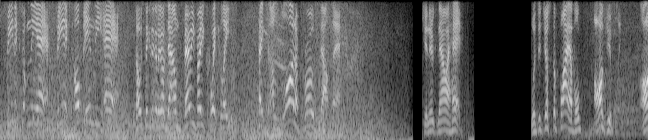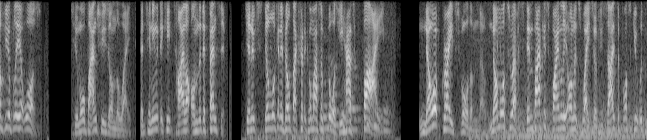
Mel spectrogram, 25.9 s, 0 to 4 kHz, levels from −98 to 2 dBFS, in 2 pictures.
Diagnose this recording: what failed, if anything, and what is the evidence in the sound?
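Call processing, sound chopped by the voice detector: at 0.0–2.7, 4.14–5.16 and 6.94–11.78 s, stretches of sound flicker into synthetic hiss, likely from voice-activity gating switching transmission off and on.

Call processing, comfort noise in place of the background: at 13.9–15.76, 17.58–17.86 and 20.86–21.34 s, the background turns featureless, about 14 and 16 dB quieter in the latter two, likely during pauses without transmission.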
